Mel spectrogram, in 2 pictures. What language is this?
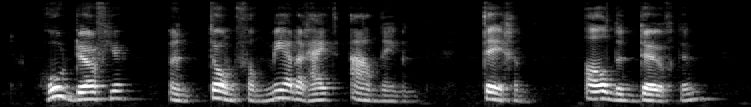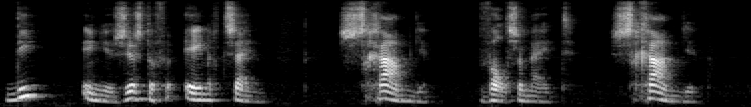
Dutch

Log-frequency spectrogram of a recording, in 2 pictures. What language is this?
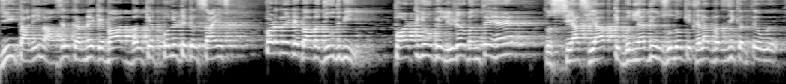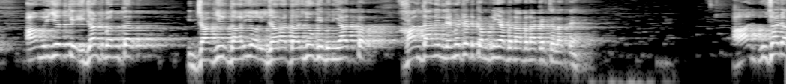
Urdu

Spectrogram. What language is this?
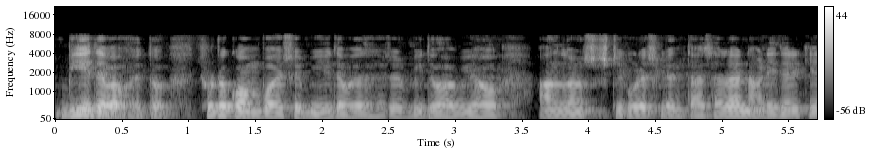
Bangla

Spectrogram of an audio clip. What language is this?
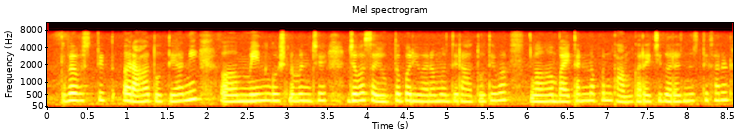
Marathi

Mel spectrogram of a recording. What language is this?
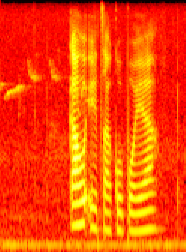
Southern Sotho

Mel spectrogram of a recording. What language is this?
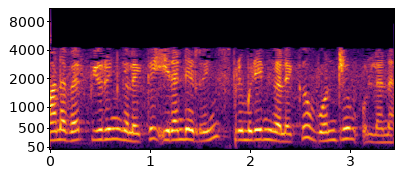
Tamil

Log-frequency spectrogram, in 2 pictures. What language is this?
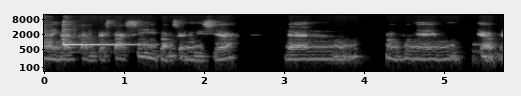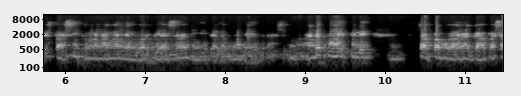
Indonesian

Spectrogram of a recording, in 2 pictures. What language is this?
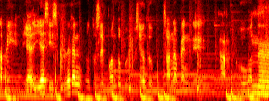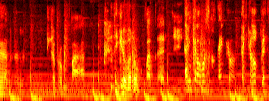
Indonesian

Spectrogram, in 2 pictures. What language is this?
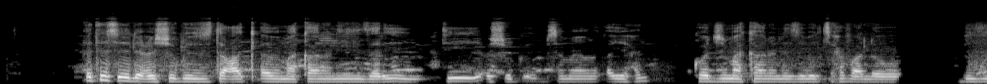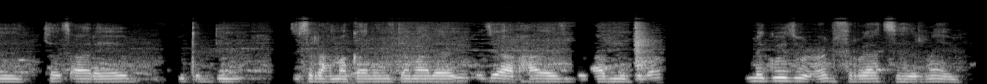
Tigrinya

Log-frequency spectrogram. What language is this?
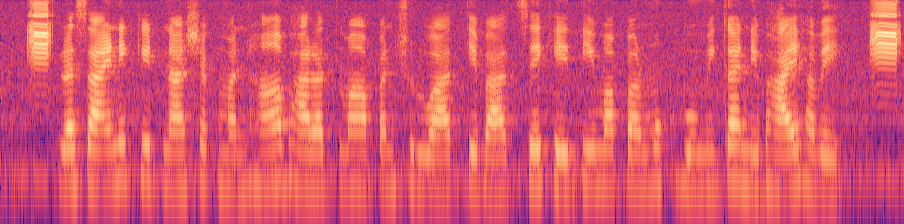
Chhattisgarhi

